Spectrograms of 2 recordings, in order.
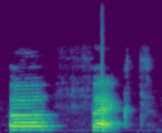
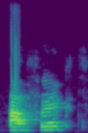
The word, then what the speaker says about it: affect: El primero es un verbo y se pronuncia con el sonido schwa al principio: "affact". No es "ah-fect". No es "eh-fect". Es "affect".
